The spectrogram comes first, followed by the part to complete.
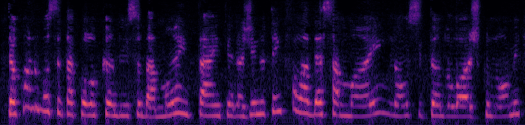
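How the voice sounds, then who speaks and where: A woman with a Brazilian Portuguese accent hosting a live stream, telling stories fast and full of asides. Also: high-pitched, breathy edge, rough recording. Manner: lively storyteller, talks fast with many asides. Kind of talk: casual live chat.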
